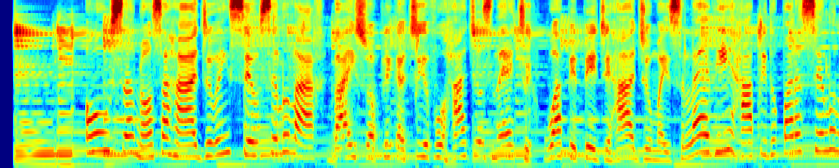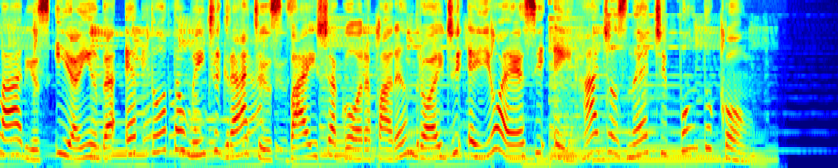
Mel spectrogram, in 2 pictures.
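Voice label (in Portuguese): Ouça a nossa radio em seu celular feminino; RadiosNet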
